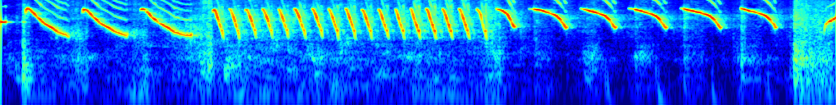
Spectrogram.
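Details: Canary singing in a champion-bird collection: long descending whistles, a dense rapid trill, then repeated sharp downslurred notes about three per second.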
